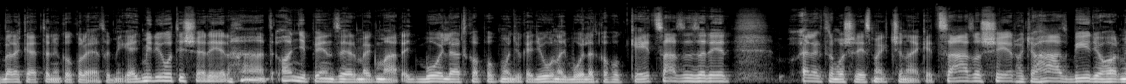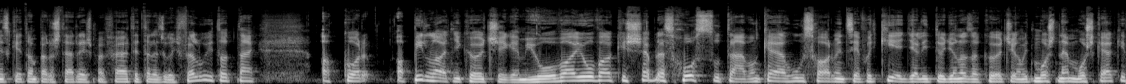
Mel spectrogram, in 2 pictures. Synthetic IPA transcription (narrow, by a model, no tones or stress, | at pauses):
bɛlɛkɛlt̪ːɛnʔy̰ŋkɒ̰kːorlɛ̰hɛ̰t̪ho̞ɟmḛːɡɛɟmilijoːt̪iʃɛ̰ɾḛːrhaːt̪ɒɲːipeːnzeːrmɛ̰ɡma̰ːɾɛ̰ɟbo̞jlɛrt̪kɒpo̞kmo̞ɲɟṵkɛ̰ɟjoːnɒɟbo̞̰jlɛrt̪kɒpokːeːt̪sa̰ːzɛzɛɾeːr | ɛlɛk̚t̪ro̞mo̞ʃreːst̪mɛ̰k̚t͡ʃina̰ːj̰kɛ̰csaːzɒʃeːrɦo̞cʰhɒɦaːzbiːrjɒːɦɒrminskeːt̪ɒmpɛːɾoʃt̪ɛrɦɛleːʃmɛ̰kfɛlt̪eːt̪ɛlɛzykhocfɛluːjiːt̪o̞t̪ːaːkɒkːo̞ɾ | ɒpilːɒnɒt̪ɲikø̞lt͡ʃeːɡɛmjoːvɒljoːvɒlkiʃːɛblɛsho̞sːut̪aːvo̞ŋkɛlɦuːshɒ̰rmint̪seːfho̞ckiɛɟːɛlːiːt̪øːɟønɒzɒkø̞̰lt͡ʃeːɡɒmit̪mo̞ʃt̪nɛmːo̞ʃt̪̚kɛlki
